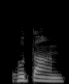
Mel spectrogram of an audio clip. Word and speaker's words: Vuitton: How do you say his name? Louis? – What, Louis Vuitton? – Vuitton. – Vuitton. Louis Vuitton. Yes.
